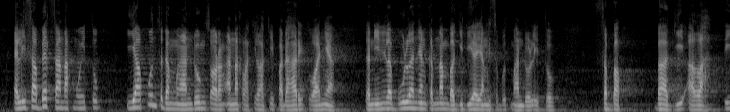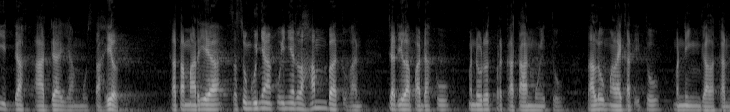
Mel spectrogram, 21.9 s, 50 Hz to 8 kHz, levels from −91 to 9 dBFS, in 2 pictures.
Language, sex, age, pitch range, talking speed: Indonesian, male, 40-59, 115-135 Hz, 130 wpm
